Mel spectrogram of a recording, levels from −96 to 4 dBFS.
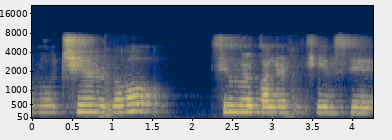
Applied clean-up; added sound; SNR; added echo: neural mask model DeepFilterNet 3.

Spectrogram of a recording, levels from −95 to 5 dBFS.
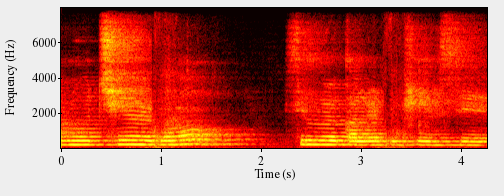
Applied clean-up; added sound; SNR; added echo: neural separator model SepFormer DNS4.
